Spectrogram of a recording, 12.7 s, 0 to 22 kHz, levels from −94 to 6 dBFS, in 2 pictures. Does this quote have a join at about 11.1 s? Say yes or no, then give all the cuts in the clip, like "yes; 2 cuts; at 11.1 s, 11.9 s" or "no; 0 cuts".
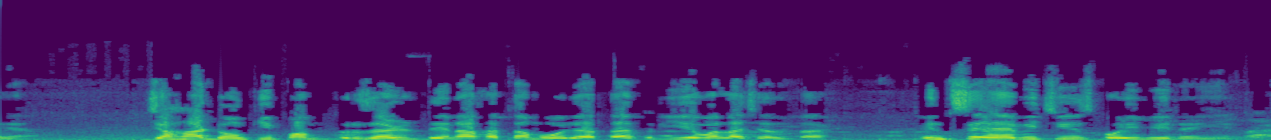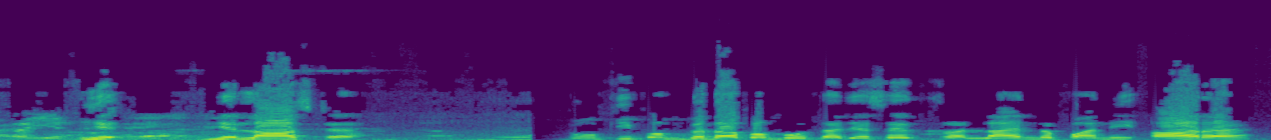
no; 1 cut; at 8.9 s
